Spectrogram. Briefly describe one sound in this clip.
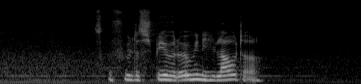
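A young woman speaks briefly and with animation close to a microphone.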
